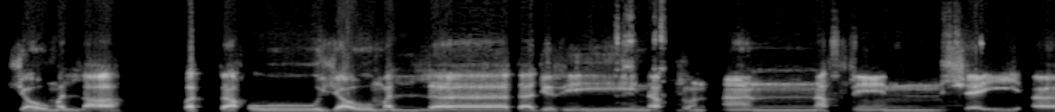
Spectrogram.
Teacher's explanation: یوم اللہ لام کے ساتھ الف ہے، تو ٹو سیکنڈ اس کو لمبا کریں گے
